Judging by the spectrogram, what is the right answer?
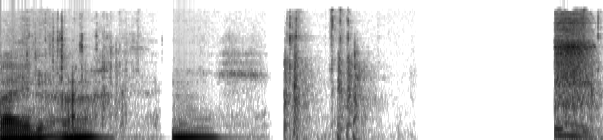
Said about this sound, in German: Mal ein bisschen hier rumblättern.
